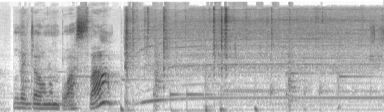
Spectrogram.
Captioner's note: coffee grinder whirring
